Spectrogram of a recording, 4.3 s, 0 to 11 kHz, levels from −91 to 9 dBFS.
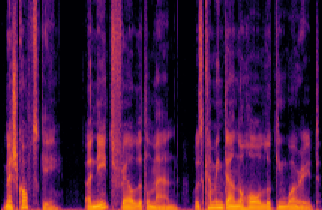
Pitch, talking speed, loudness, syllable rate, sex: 110 Hz, 180 wpm, -17 LUFS, 5.0 syllables/s, male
